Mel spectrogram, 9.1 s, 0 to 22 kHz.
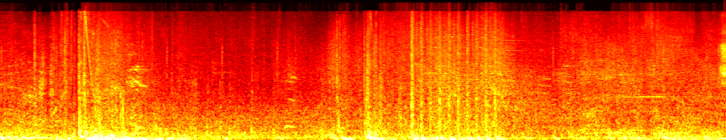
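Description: Helldivers 2 gunfire rattles in dense overlapping bursts and booms, loud and close, with crashes and explosions mixed in and voices talking over the battle.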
